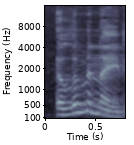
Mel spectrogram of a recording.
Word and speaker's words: eliminate: concepts elaborately word number three eliminate eliminate it's a verb e lim e nate eliminate we have distressed the second syllable lim should be given more volume than the rest of the syllables eliminate meaning to take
